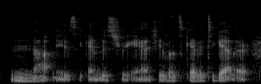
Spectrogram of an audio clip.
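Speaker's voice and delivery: breathy muttered self-correction; whispered aside. Real, not acted. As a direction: mutter to yourself, almost whispered. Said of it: "muttering self-correction".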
